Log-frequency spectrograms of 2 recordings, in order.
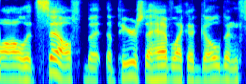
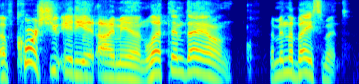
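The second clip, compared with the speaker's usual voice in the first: far-off call, sounding distant; 4 semitones higher than usual. Voicing Master Teluthius answering from the basement: calling from far away. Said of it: "way in the background, in the distance, you hear".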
